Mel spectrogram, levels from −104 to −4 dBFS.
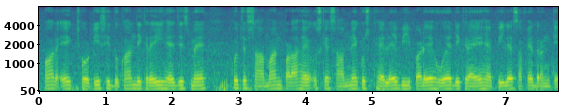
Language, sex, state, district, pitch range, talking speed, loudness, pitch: Hindi, male, Uttar Pradesh, Etah, 115-125 Hz, 205 wpm, -20 LUFS, 120 Hz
